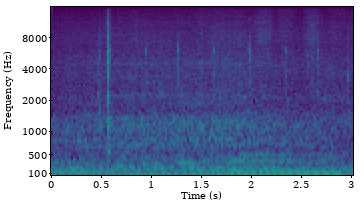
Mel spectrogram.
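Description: A 9th generation Honda Civic Si with a manual gearbox drives along in second gear, its engine holding a steady, loud, low drone inside the cabin with faint clicks on top.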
